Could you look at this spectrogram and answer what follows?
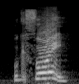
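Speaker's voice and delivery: ordinary talk, nothing marked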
